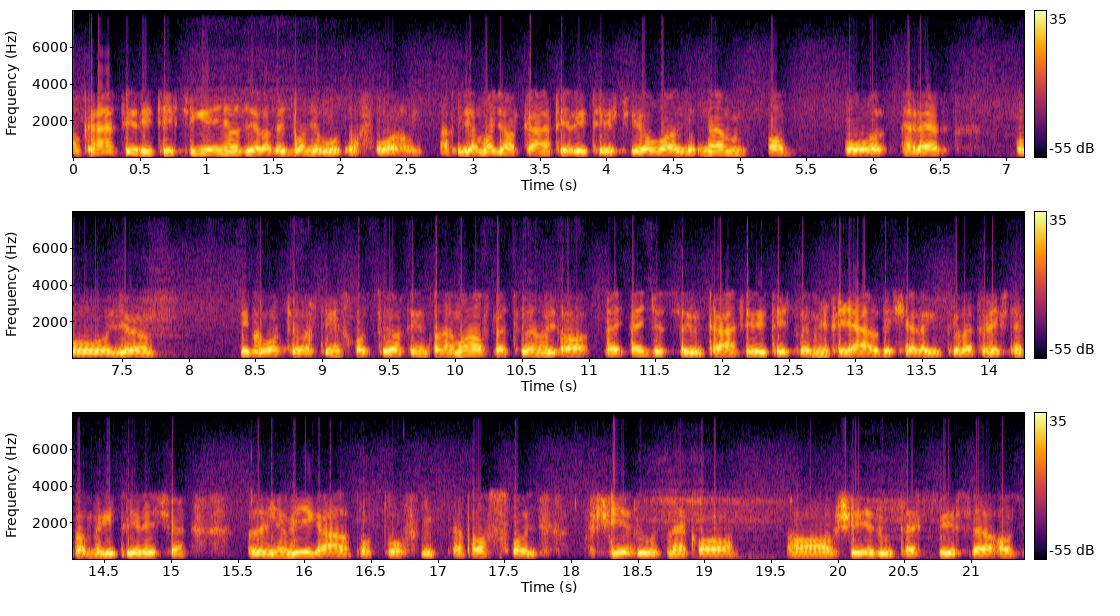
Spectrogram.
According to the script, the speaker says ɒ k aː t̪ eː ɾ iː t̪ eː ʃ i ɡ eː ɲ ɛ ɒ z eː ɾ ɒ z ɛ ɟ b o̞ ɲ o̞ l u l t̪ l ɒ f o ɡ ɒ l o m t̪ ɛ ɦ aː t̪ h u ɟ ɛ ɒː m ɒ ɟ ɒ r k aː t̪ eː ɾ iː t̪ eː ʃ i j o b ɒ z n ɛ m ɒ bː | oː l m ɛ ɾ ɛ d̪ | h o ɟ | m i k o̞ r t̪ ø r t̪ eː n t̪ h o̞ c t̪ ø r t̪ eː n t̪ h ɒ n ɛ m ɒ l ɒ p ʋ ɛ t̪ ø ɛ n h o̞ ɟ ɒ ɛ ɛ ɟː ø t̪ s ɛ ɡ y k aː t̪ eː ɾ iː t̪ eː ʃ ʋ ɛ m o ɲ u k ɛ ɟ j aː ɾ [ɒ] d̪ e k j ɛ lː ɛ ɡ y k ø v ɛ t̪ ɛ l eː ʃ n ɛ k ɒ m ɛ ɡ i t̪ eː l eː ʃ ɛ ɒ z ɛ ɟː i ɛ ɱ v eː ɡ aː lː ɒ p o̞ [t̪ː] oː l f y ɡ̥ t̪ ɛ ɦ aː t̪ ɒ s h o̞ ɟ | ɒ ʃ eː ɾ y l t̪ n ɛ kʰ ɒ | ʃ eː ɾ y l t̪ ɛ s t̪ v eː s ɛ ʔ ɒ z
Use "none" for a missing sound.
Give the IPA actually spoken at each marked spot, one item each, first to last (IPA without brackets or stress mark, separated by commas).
o, t̪ː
